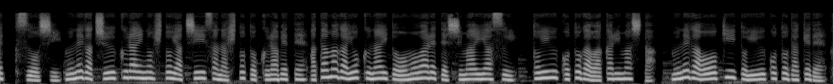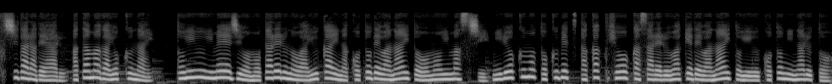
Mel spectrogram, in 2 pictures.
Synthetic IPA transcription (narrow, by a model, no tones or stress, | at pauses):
ekːɯ̟̥sɨo̞ɕimɯ̟ne̞ɡat͡ɕɨːkɯ̟ɾaino̞çi̥t̪o̞jat͡ɕiːsanaçi̥t̪o̞t̪okɯ̟ɾabe̞t̪e̞at̪amaɡajo̞kɯ̟nait̪o̞ːmo̞β̞aɾe̞t̪e̞ɕimaijasɨit̪o̞jɯ̟ːko̞t̪o̞ɡaβ̞akaɾʲimaɕi̥t̪amɯ̟ne̞ɡao̞ːkʲiːt̪o̞jɯ̟ːko̞t̪o̞d̪ake̞d̪e̞ɸɯ̟̥ɕid̪aɾad̪e̞aɾɯ̟at̪amaɡajo̞kɯ̟nait̪o̞jɯ̟ːime̞ːʑio̞mo̞t̪aɾe̞ɾɯ̟no̞β̞ajɯ̟kainako̞t̪o̞d̪e̞βanait̪o̞ːmo̞imasɨ̥ɕimʲiɾʲo̞kɯ̟mo̞t̪o̞kɯ̟be̞t͡sɨ̥t̪akakɯ̟̥çʲo̞ːkasaɾe̞ɾɯ̟βake̞d̪e̞β̞anait̪o̞jɯ̟ːko̞t̪o̞ɲ̟inaɾɯ̟t̪o̞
